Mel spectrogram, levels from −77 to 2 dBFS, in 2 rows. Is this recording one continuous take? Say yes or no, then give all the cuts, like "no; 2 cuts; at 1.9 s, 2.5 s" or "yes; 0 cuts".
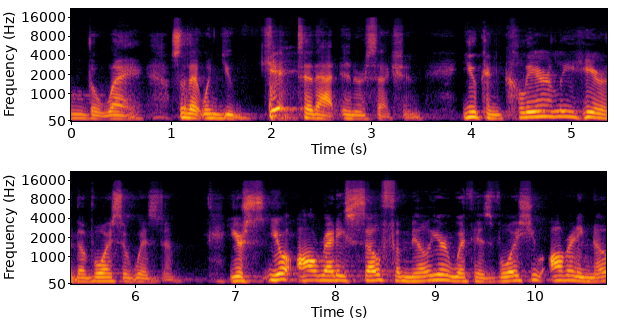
yes; 0 cuts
